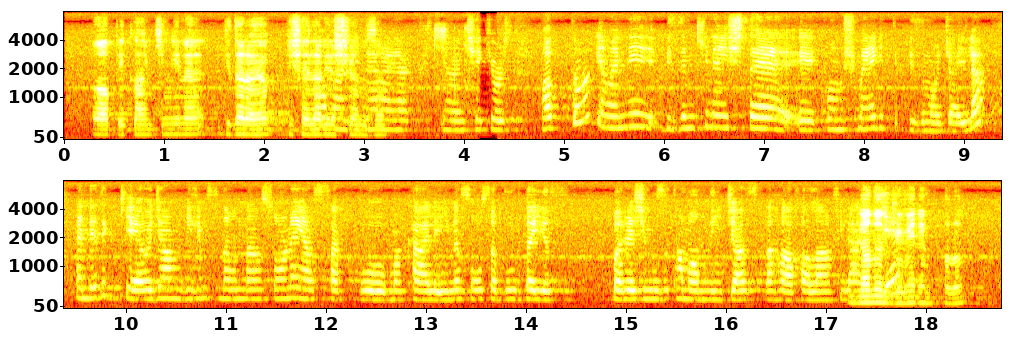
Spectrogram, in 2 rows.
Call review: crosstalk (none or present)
present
